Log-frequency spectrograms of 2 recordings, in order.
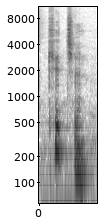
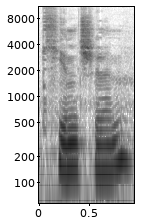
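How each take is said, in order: First: Said in the usual way. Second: "kinchin" with an N slipped in before the ch; extra N. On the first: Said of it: "it's kitchen". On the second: Retold or imitated. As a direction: say "kinchin" as KIN-chin. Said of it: "He puts an extra N in there".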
